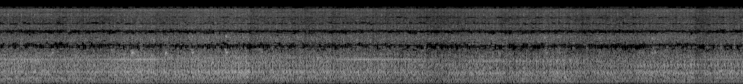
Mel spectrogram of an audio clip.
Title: Barulho no motor do C4 Pallas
